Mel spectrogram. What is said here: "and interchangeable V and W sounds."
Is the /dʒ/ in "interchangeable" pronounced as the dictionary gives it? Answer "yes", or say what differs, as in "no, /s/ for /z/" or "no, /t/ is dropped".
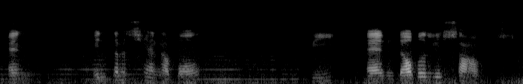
no, /dʒ/ is dropped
